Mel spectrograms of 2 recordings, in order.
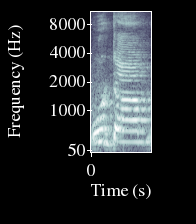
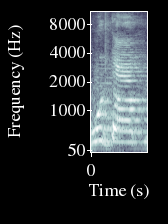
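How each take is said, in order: The two takes are said the same way.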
